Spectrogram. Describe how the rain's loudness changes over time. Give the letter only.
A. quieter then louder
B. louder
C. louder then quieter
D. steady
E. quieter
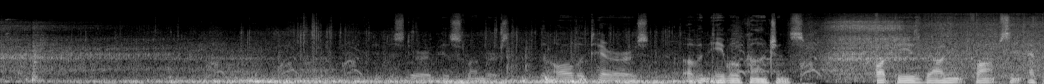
C.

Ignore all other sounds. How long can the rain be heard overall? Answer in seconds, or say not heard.
10 s.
